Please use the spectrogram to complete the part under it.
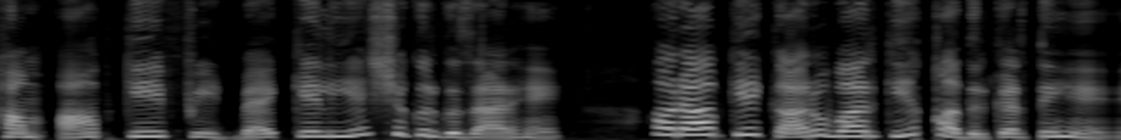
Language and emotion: Urdu, happy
